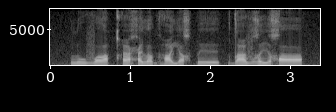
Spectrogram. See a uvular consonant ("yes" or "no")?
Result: yes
